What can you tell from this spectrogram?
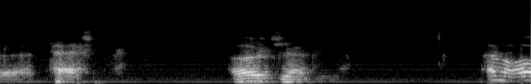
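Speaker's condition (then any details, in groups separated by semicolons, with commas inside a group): ALS, primary lateral sclerosis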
